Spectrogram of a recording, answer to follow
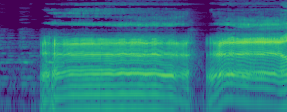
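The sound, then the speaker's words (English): A voice lets out a zombie-like growl: a long, loud, droning groan, a brief break, then a second groan that swells upward in pitch and holds. No words are spoken. “did I hear you growling brains?”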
